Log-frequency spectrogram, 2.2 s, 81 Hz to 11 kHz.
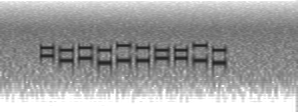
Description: DTMF, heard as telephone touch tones, dialled by machine, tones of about 100 ms. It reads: 0481657761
